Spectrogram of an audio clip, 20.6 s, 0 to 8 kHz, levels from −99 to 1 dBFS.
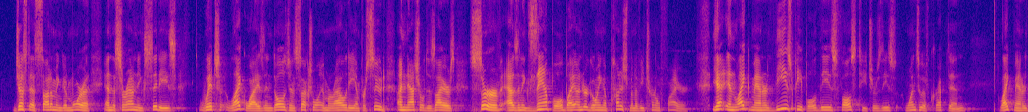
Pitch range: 160-195 Hz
